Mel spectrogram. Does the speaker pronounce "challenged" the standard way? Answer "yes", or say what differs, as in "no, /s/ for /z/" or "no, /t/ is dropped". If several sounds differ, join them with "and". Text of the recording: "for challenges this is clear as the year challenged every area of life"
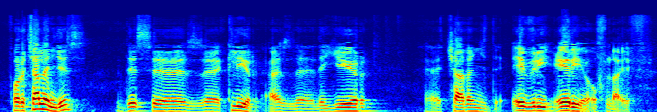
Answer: yes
